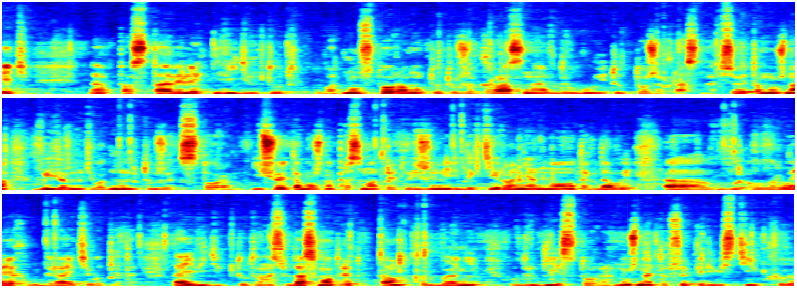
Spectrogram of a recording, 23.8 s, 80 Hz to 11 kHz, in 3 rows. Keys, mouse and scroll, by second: 0.6-2.1 middle drag, 2.8 middle click, 4.6 shift+middle click, 5.0-6.5 middle drag, 6.7 shift+middle click, 7.5 middle click, 9.1-11.3 drag, 11.6-12.8 drag, 13.1 Tab, 15.2-17.0 drag, 17.2 middle click, 18.5 middle click, 19.9 shift+z, 22.4 middle click, 23.5 shift+middle click.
